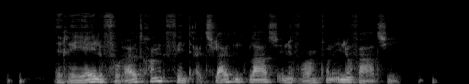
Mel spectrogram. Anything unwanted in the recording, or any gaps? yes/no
no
